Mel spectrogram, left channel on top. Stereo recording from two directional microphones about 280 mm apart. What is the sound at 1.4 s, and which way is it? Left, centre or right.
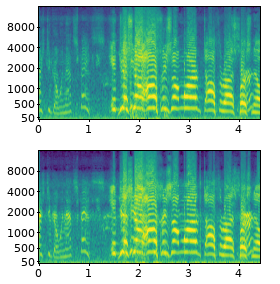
Speech, left.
